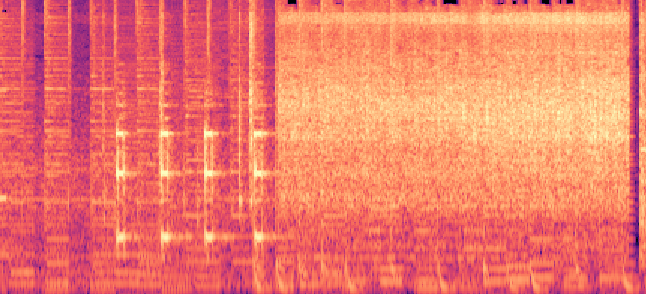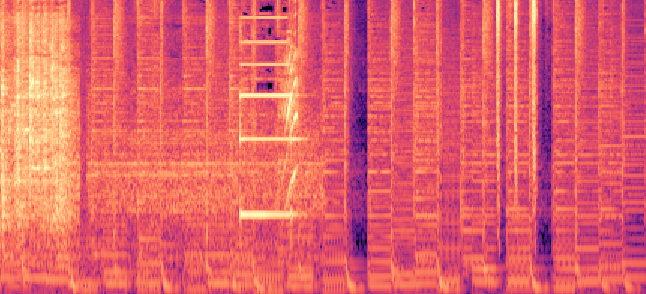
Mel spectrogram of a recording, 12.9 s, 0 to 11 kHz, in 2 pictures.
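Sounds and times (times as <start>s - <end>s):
background music: 0.0s - 12.9s
beep: 1.2s - 2.8s, 8.8s - 9.6s.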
